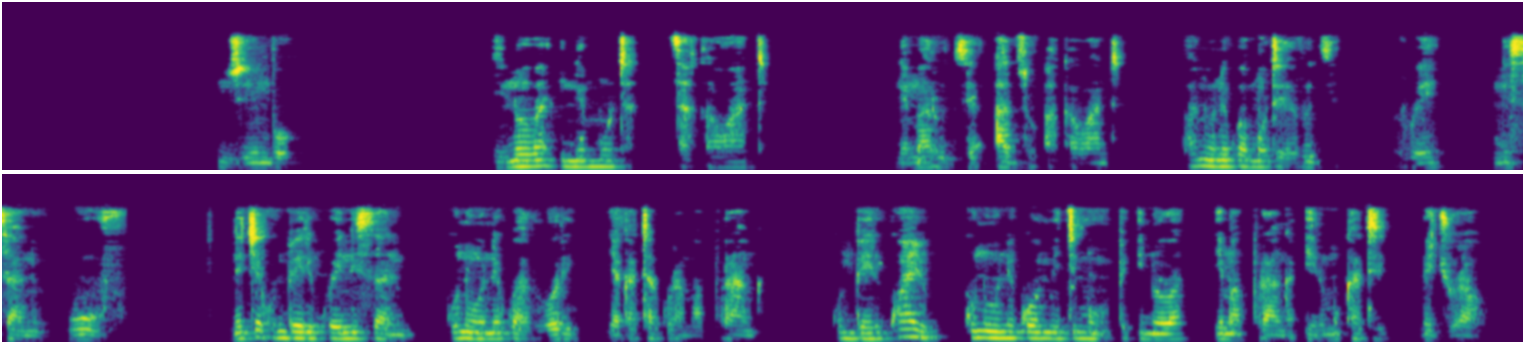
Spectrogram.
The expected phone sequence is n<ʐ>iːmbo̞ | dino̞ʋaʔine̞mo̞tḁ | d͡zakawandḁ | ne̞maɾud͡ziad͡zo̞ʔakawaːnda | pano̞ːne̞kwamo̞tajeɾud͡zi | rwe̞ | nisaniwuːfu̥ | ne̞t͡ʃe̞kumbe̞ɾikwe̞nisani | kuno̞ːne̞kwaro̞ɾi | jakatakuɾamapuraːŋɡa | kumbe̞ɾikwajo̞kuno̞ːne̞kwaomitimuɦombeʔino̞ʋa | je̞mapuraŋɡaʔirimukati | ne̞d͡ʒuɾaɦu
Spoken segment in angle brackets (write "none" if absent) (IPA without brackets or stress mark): ʐ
